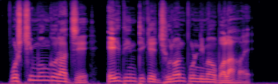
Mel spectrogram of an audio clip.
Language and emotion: Bengali, neutral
